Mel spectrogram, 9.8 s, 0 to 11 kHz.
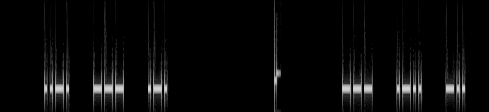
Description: Morse code, heard as a keyed tone, about 22 wpm, spaced as for 12 wpm, 690 Hz. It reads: FOR OLD
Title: 3x Character Spacing - Top 200 Words - 22wpm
